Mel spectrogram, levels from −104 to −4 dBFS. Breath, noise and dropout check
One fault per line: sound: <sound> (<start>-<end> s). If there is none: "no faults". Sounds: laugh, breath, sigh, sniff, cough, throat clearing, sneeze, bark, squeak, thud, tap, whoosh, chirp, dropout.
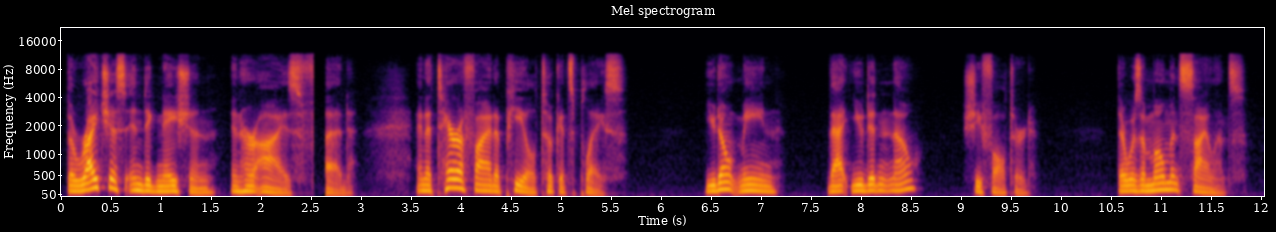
sound: dropout (2.5-2.6 s)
